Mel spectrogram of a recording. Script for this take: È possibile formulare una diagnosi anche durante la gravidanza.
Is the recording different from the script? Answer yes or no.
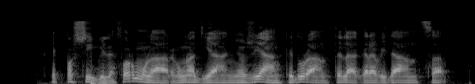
no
